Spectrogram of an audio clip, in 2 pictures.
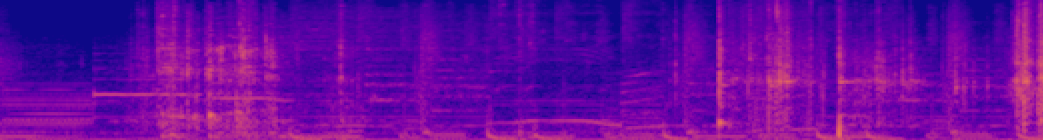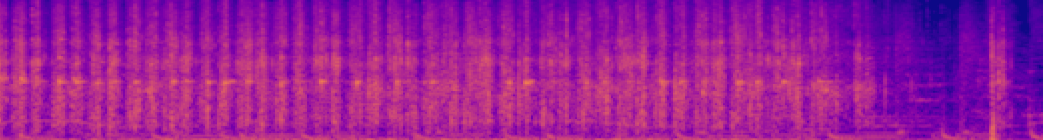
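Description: Boston shaker shaken hard with ice for a cocktail, a loud, fast rattle of ice against the metal tins. It starts about five seconds in, after a couple of metal clinks, and stops just before the end, over background music.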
